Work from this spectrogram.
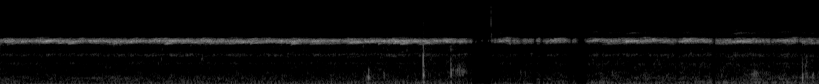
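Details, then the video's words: Many spring peepers calling together at Gap Mountain Trailhead, very loud: a dense, continuous high shrill chorus with two brief dropouts near the middle and faint low rustling beneath. "Gap Mountain Trailhead Peepers"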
